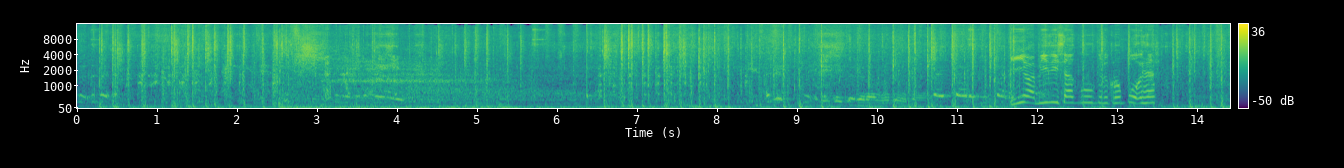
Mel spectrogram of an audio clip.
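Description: Fists thud as men brawl in a fistfight.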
